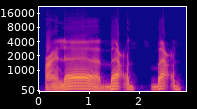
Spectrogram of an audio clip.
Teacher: Nah, ini sehingganya la dibaca panjang, mad tabi'i, panjangnya 2 harokat.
